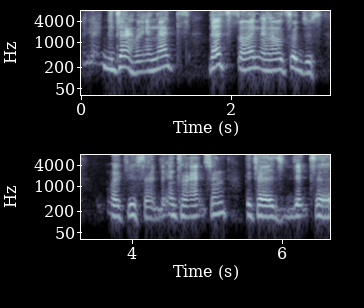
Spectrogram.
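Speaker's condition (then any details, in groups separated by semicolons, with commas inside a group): Spinal muscular atrophy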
